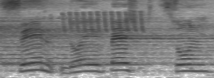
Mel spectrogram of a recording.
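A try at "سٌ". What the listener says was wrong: এটা এগুলো কিন্তু মিশিয়ে দেওয়া যাবে না সিন দুই পেশ সুন বলা যাবে না সিন দুই পেশ সুন এটা ভেঙে ভেঙে সুন্দর করে পড়তে হবে স্পষ্ট করে সিন দুই পেশ সুন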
